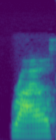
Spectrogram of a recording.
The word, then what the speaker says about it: Ryals: I always say rials like clinical trials.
